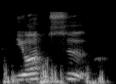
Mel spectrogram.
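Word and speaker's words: 四つ: saya bahas tadi ya, untuk benda empat, benda keempat itu bacanya yotsu ya, empat buah yots. Sedangkan kalau dia untuk eh April bulan dia pakainya she bukan pakainya yong gitu ya. Kalau misalnya hari keempat itu pakainya Yoka atau tanggal 4 itu sama gitu.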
